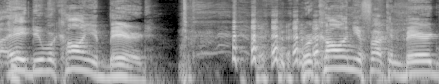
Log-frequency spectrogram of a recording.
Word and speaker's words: Baird: I believe his last name is pronounced Baird or Bayard. – B-A-I-R-D? – Yes, Baird.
